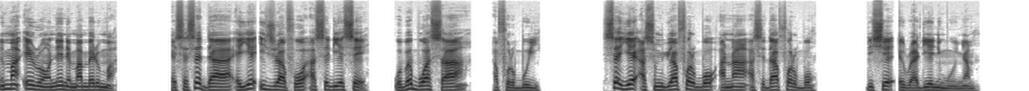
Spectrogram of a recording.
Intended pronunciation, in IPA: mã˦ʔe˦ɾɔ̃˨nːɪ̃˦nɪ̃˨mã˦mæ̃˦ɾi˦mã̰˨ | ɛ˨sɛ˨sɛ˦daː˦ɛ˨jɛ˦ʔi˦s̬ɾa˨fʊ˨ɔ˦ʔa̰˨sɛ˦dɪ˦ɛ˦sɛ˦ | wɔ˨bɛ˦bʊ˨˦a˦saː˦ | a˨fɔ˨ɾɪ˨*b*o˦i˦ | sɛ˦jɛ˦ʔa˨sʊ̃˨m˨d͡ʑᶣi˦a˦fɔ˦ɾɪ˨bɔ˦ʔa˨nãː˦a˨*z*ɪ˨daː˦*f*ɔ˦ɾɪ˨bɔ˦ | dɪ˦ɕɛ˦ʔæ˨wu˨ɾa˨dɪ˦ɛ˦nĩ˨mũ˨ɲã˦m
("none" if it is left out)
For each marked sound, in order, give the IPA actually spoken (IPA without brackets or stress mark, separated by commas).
b, s, f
